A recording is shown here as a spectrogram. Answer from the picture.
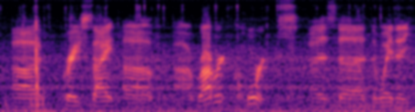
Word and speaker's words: Kautz: one at the uh great site of Robert courtz is the the way that he's um the name is pronounced um so when it comes to raising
